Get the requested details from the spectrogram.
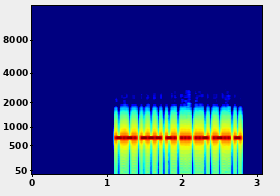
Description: Morse code, heard as a keyed tone, about 48 wpm, 700 Hz. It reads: CONSULT
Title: Top 1751-2000 Words 50wpm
